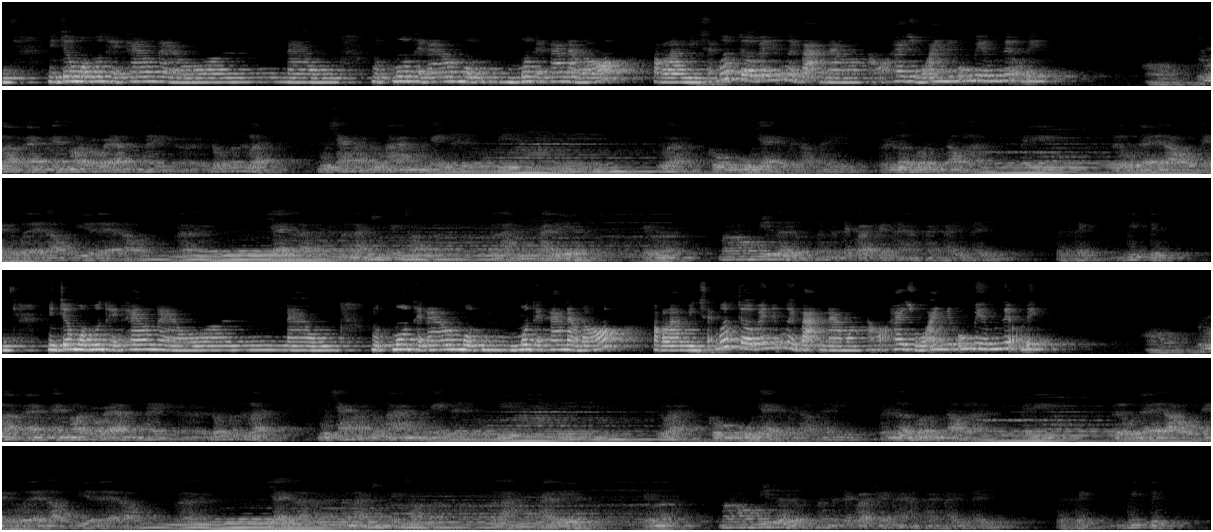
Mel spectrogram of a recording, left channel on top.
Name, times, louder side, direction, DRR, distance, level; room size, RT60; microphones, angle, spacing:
voice 1, 0.0-6.1 6.5-10.4, right 3 dB, 65° right, 4 dB, 0.3 m, -23 dB
voice 2, 11.4-14.8 15.2-18.2 18.6-22.8 23.1-26.3 26.8-28.8 29.0-30.0 30.6-31.0 31.3-34.1 34.7-35.7, right 1 dB, 15° left, -8 dB, 1.0 m, -34 dB
sound 1, 16.1-24.6 25.2-30.9, equal, 40° left, 0.8 m, -34 dB
3.5 x 2.0 x 2.8 m, 1.1 s
head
